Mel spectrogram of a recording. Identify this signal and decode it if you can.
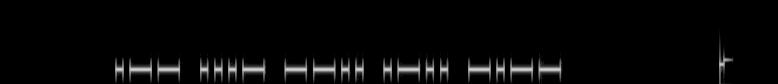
Morse code, heard as a keyed tone, about 17 wpm, 700 Hz. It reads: WVZLY
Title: Code Groups - 5 Letters - 17wpm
